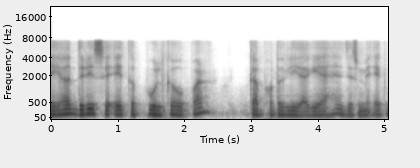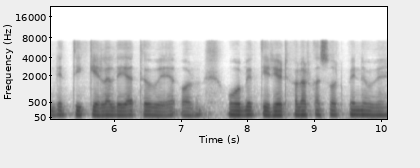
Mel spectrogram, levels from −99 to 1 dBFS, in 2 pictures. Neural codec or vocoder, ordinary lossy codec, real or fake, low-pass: codec, 16 kHz, 0.3 kbps, FocalCodec; none; fake; 7.2 kHz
